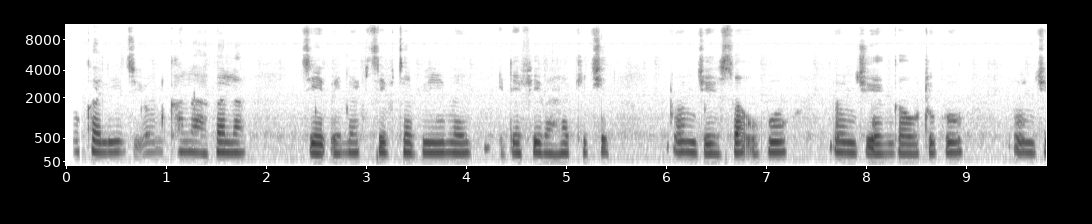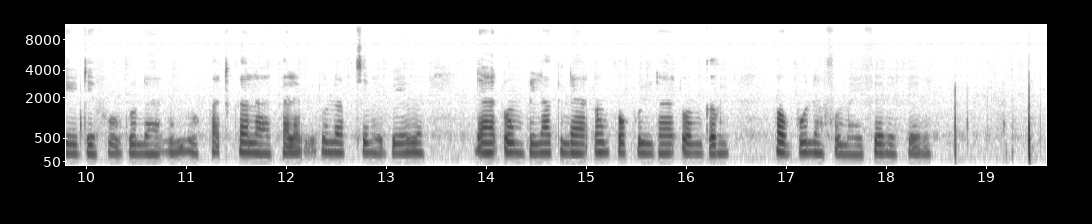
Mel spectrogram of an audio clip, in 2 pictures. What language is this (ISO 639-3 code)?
ful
